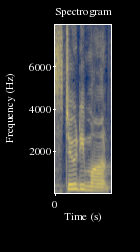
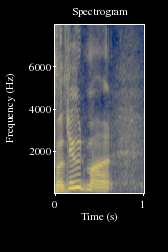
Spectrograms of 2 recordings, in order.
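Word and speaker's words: Studemont: I thought it was Studimont for the majority of my life. A lot of people say it like that. But it's Studmont.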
